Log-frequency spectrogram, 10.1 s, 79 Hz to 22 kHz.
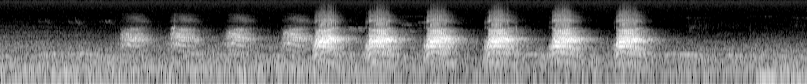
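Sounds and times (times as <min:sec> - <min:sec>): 
carrion crow Corvus corone cawing: 0:01.5 - 0:08.3.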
